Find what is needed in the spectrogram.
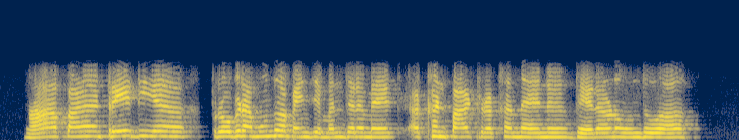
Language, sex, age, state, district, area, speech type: Sindhi, female, 18-30, Gujarat, Junagadh, urban, conversation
